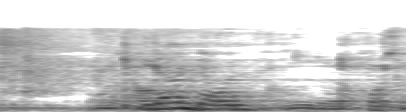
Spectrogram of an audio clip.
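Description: Speech: a person talking, starting about half a second in and running on in short phrases.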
